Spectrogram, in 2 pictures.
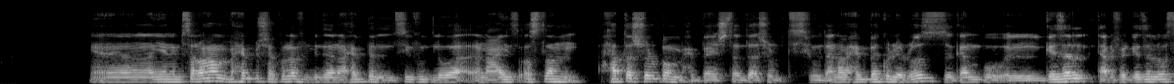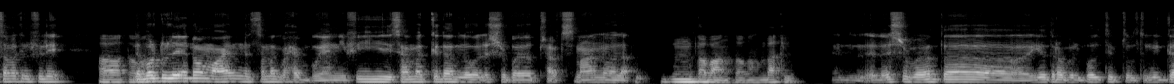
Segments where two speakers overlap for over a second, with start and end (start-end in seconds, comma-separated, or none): none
